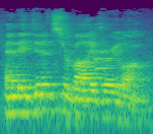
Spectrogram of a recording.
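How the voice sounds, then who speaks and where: Very slow, deliberate male lecturer. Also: mid-range voice, animated, darkish tone. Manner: measured, deliberate, pausing between phrases. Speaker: visiting physician lecturer. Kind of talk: formal lecture in short phrases for interpretation. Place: large echoing room at a talk. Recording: very echoey room, distant mic, faint noise.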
